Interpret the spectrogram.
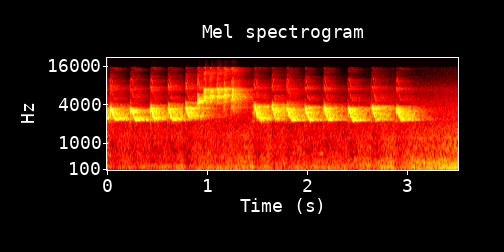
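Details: Greater green leafbird singing lively repeated sharp chirped notes at a steady quick pace, interrupted by a short higher rising phrase before the rapid chirping resumes.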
